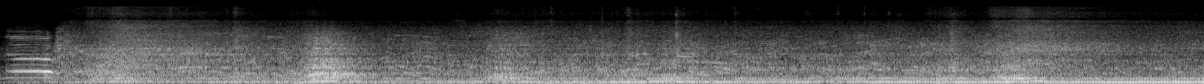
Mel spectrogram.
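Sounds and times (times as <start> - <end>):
people talking: 0.0 - 12.0
car engine at low revs: 0.6 - 12.0.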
